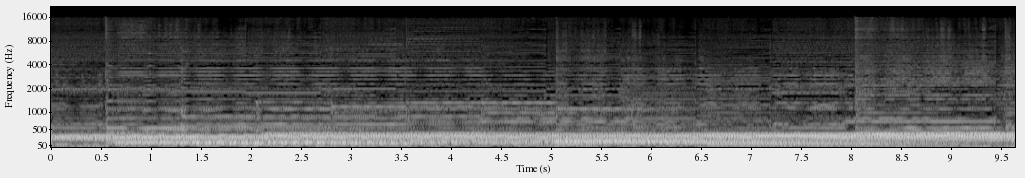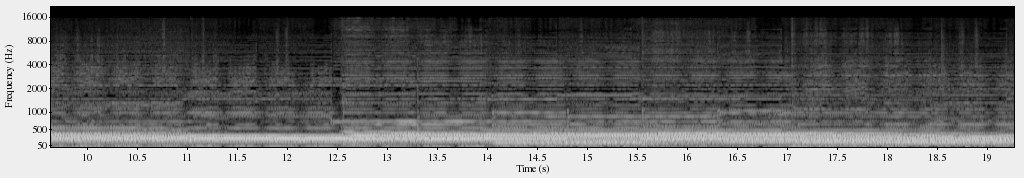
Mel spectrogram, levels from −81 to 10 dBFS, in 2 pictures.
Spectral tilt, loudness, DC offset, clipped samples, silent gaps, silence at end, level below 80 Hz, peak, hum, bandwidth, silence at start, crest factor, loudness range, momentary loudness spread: -8.5 dB/octave; -13 LUFS; under 0.1%; under 0.1%; none; 0 s; -34 dBFS; 0 dBFS; none; 15.5 kHz; 0 s; 12 dB; 1 LU; 2 LU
